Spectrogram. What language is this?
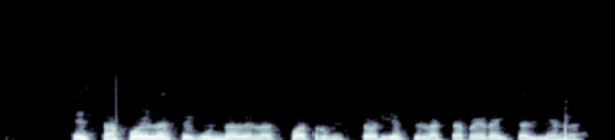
Spanish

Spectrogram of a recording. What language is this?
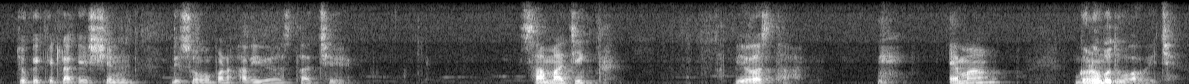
Gujarati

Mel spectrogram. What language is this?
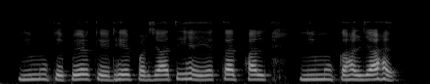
Magahi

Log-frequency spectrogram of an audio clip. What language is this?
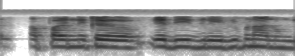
Punjabi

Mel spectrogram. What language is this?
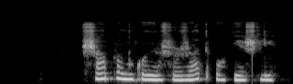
Mari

